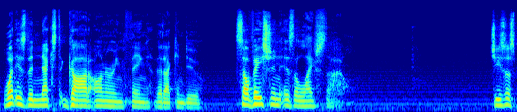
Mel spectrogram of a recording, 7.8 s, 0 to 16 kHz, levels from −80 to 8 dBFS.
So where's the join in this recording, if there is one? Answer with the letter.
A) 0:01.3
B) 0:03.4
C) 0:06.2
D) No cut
B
